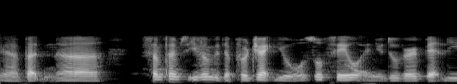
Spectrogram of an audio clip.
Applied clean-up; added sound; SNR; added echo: classical method log-MMSE.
